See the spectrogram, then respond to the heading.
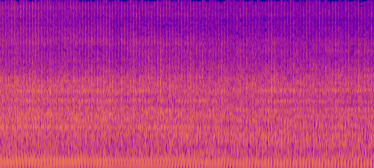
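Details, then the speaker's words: Isuzu Panther diesel, rebuilt after a broken crankshaft, injection timing backed off fully to offset an over-deep regulating valve: steady even idle clatter with no harsh knock, now fairly smooth. "Nah, ini agak halus ya ini suaranya sekarang."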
